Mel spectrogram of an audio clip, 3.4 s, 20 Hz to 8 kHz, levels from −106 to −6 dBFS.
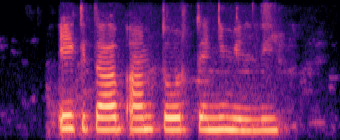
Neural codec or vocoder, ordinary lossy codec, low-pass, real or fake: none; Opus, 32 kbps; 7.2 kHz; real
